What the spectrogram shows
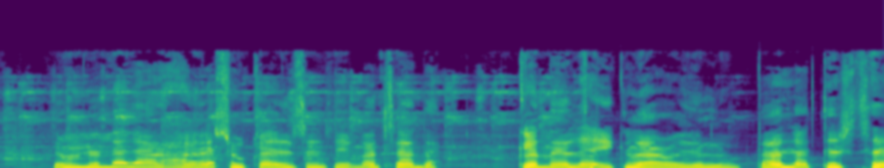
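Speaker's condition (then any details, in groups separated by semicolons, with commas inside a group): Cerebral palsy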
